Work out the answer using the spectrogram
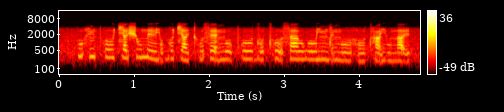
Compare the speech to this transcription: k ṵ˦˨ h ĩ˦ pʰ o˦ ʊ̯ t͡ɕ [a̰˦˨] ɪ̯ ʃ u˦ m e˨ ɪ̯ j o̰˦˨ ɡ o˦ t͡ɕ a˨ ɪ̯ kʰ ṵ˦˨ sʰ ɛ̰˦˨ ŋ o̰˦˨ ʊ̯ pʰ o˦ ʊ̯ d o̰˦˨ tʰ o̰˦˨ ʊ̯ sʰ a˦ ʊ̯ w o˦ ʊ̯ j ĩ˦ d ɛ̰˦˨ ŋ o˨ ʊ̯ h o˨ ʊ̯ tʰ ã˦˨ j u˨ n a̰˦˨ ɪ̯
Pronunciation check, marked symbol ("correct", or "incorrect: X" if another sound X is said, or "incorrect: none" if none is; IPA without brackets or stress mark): correct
